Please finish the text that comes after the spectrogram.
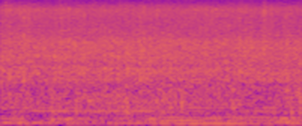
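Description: Rice being stirred and frying in a pan for a home-cooked lunch, a steady soft sizzle with faint scraping, quiet and close, with no one talking.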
